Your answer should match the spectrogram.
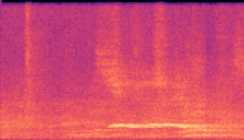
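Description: A person whistling one high held note about a second in, over the murmur of the audience in a large hall.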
